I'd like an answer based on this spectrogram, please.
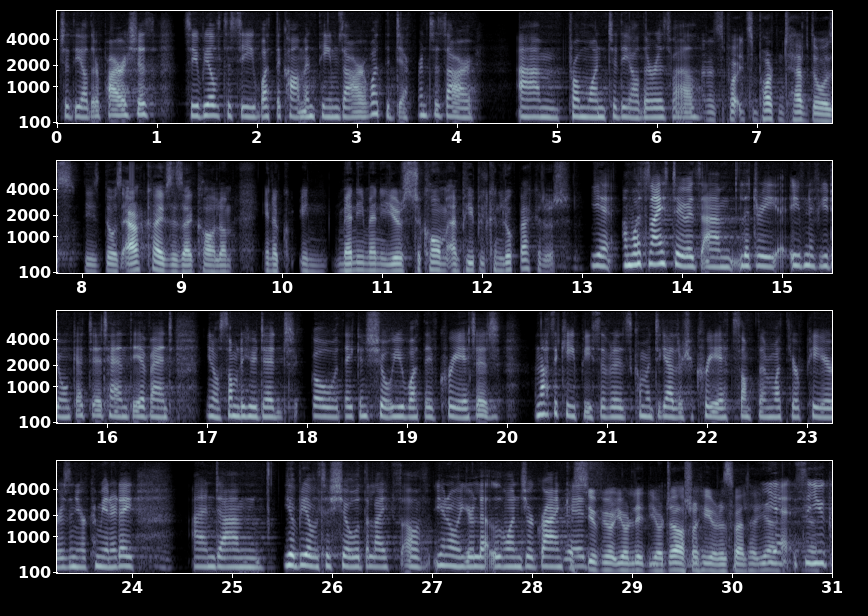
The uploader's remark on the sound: LIVE FROM Quin Community Centre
